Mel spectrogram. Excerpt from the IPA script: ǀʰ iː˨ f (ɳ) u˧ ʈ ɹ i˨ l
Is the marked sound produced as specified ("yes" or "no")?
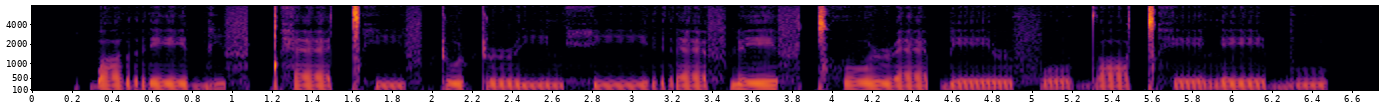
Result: no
